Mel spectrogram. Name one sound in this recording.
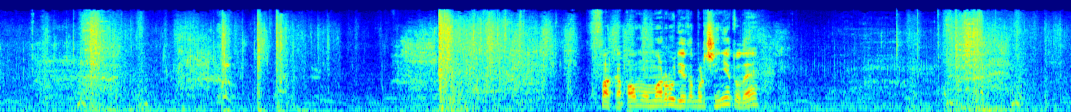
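Heavy blades slash and thud into bodies in quick blows.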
